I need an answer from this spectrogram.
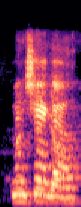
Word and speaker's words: Manchego: Manchego, thank you.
